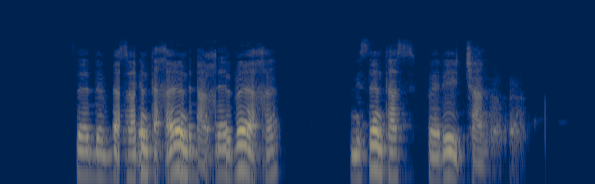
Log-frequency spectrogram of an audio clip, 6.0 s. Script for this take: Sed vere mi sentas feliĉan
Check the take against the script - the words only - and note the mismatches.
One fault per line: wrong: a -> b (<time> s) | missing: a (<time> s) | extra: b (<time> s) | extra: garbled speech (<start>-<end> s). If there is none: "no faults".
extra: garbled speech (1.1-2.3 s)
